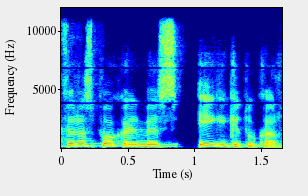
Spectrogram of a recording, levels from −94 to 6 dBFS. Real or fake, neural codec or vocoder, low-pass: real; none; 10.8 kHz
